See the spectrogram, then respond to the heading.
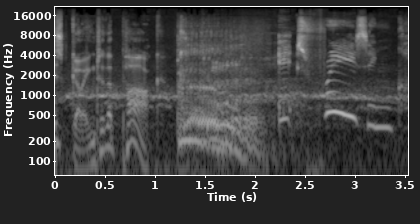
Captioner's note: all shiver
